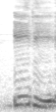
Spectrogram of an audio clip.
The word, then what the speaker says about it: EDI: are you named edie edie is the phonetic pronunciation of edi that is an acronym for enhanced defense intelligence how are you getting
